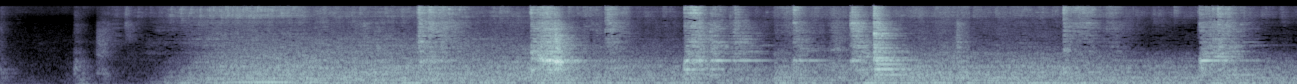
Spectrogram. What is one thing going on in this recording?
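A forge fire roars and crackles.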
